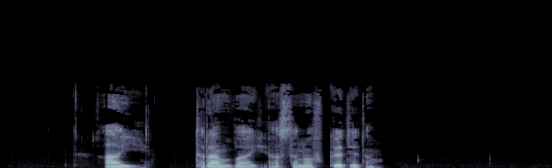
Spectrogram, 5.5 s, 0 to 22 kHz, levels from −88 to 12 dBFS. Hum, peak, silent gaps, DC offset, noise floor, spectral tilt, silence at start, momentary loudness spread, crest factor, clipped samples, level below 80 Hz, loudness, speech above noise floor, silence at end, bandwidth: none; -2 dBFS; none; under 0.1%; -77 dBFS; -5.5 dB/octave; 1.05 s; 17 LU; 24 dB; under 0.1%; -58 dBFS; -23 LUFS; 55 dB; 1.75 s; 11.5 kHz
